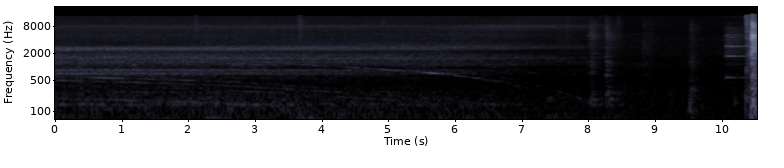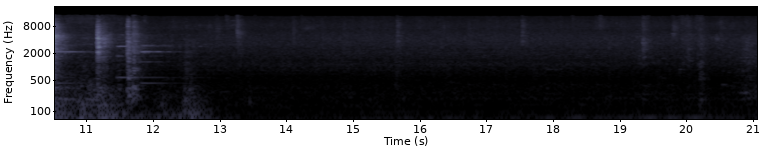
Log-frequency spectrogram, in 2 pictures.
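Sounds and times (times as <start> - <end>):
train motor tone falling: 0.0 - 8.4
train doors opening with rush: 0.0 - 13.8.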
